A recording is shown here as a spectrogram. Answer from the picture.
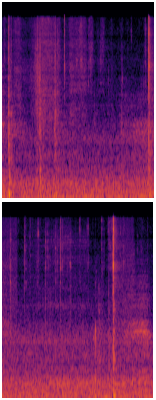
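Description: Hard plastic parts of a small transforming robot action figure clicking as panels are folded into place by hand: a few short, sharp clicks, the clearest about three seconds in and another near the end.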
